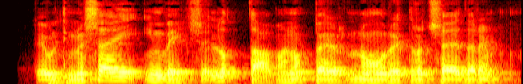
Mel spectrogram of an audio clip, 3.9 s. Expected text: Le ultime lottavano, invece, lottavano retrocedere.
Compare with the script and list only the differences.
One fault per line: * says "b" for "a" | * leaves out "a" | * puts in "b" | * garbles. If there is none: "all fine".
* says "sei" for "lottavano"
* puts in "per non"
